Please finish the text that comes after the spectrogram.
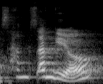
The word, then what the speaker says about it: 쌍기역: 그 다음에 끼역 아닙니다. 쌍기역.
